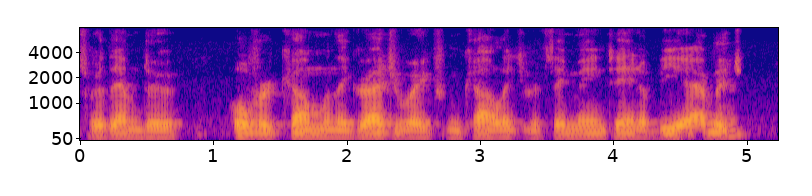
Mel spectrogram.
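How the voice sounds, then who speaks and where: With an American accent, a man speaks in a fairly low pitch and a dark, mellow tone, keeping his intonation fairly even. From US Midwest, Detroit. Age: 80s+. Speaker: retired airline pilot. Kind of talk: interview. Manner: halting.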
